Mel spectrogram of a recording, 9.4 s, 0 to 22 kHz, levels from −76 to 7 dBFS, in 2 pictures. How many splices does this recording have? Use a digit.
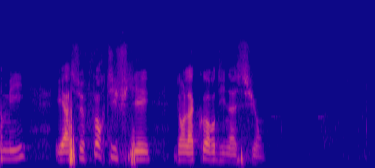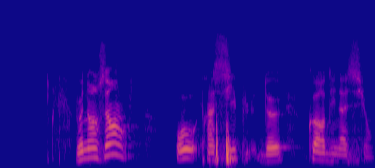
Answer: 1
